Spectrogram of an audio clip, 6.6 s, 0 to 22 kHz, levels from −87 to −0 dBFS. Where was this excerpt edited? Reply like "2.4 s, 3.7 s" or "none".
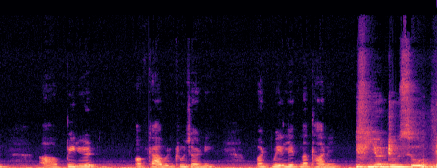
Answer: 2.2 s, 5.4 s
